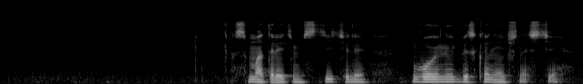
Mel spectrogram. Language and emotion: Russian, neutral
